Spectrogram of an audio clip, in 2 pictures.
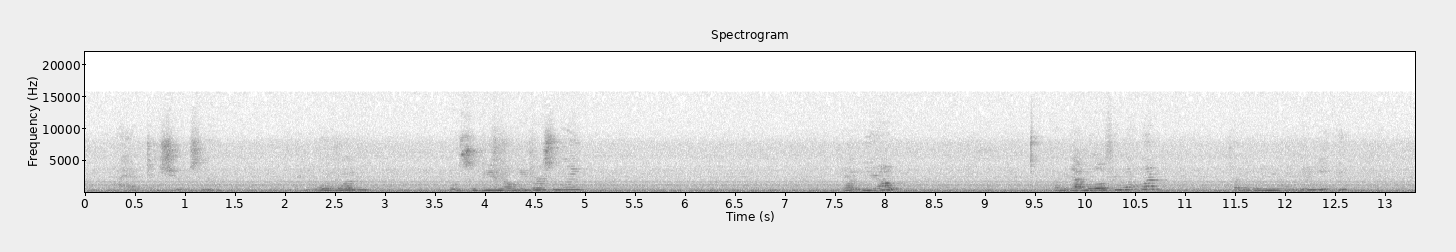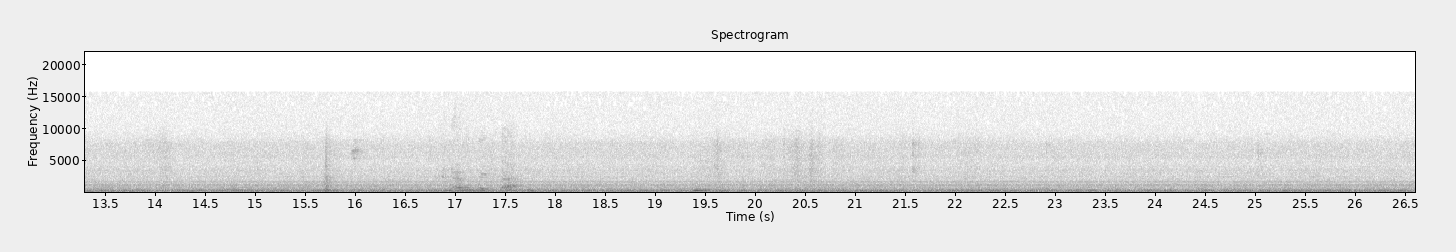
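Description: A video game's sounds play quietly from a television.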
